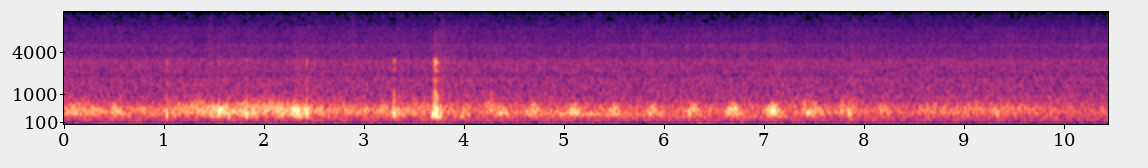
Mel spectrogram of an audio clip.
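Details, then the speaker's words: Fetal heartbeat on Doppler at 16 weeks 5 days of pregnancy: rapid, muffled whooshing pulses broken by sharp thumps as the baby boy kicks the Doppler probe and keeps moving around. "he's kicking the doppler i don't know if you can hear it but he's kicking the doppler makes me wonder if he ever sleeps"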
